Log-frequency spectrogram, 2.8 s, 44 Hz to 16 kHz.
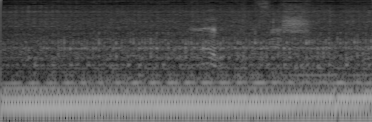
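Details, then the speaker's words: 2007 BMW E92 335i idling after installing a replacement ignition coil to fix the cylinder 5 misfire: steady, even low idle, no stumbles; misfire gone, looks fixed. "way much better i don't i don't hear misfires at all give it a wrap give it a wrap yep looks like it's fixed"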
